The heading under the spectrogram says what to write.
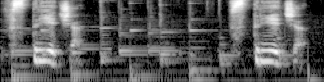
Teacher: I think it will be better for you to pronounce them if you know that the first letter V here should be pronounced as F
